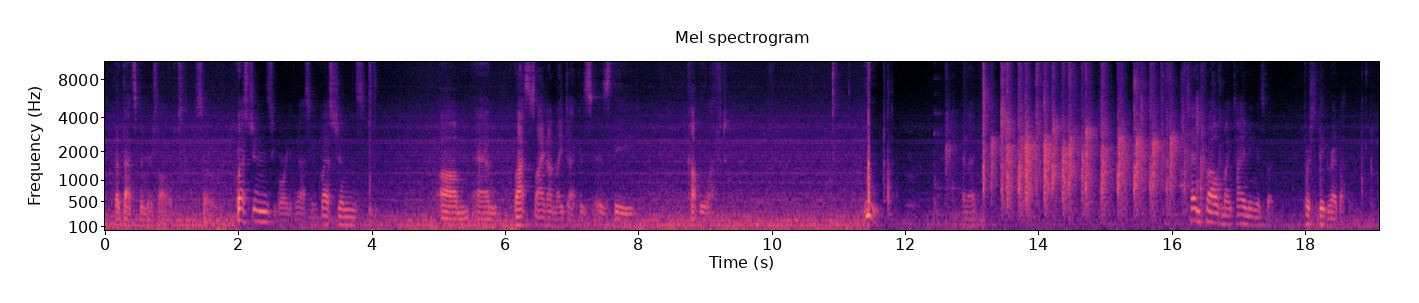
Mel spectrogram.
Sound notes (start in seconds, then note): 13.1 applause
